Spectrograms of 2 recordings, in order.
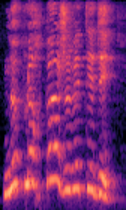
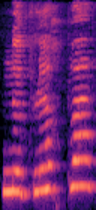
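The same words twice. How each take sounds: First: Higher, louder, brisker comforting; eager reassurance. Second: Slow, high, tender comforting; gentle soothing. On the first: Argento comes closer and offers help, bright eager reassurance. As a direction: lift the voice and promise help. Fish approaches, promises help. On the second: Argento first comforts the crying whale, slow and soothing. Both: A narrator's reading.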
